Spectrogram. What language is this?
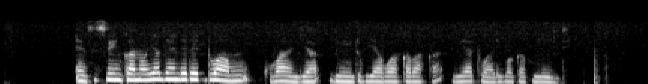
Ganda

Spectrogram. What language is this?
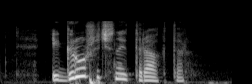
Russian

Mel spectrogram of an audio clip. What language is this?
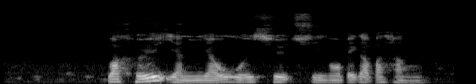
Cantonese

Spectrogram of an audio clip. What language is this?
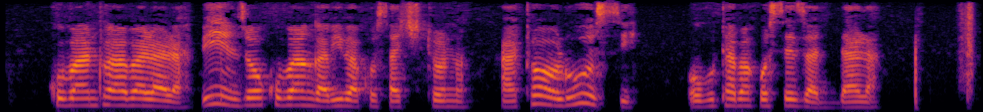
Ganda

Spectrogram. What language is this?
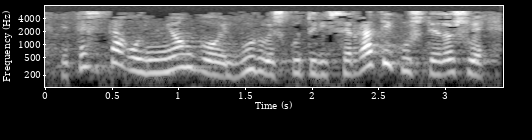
Basque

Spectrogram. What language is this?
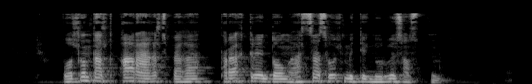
Mongolian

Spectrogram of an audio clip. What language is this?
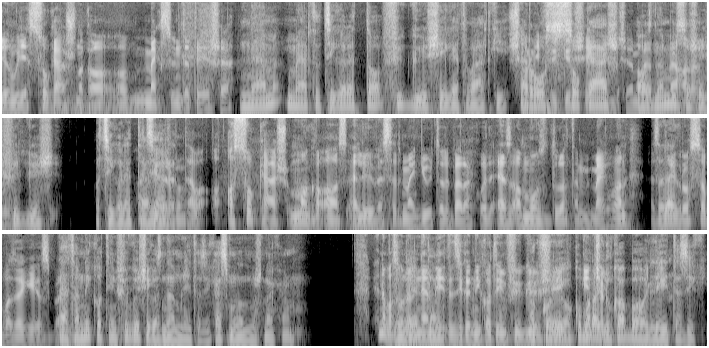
Hungarian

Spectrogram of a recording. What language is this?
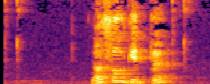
Turkish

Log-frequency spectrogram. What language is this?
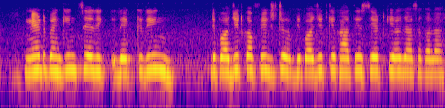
Bhojpuri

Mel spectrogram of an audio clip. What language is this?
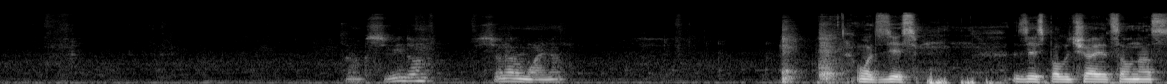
Russian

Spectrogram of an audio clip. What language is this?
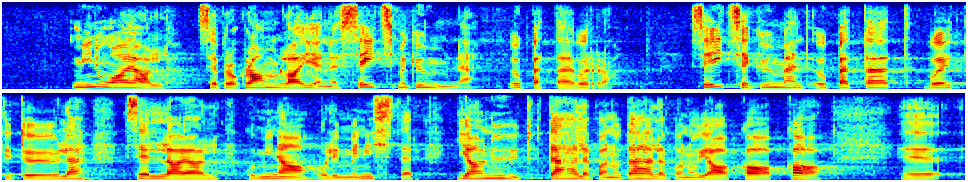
Estonian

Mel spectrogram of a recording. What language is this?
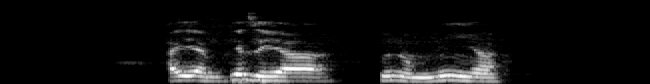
Masana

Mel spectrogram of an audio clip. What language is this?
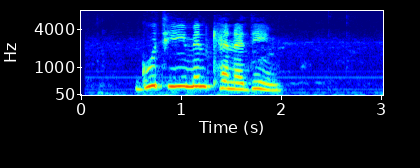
Central Kurdish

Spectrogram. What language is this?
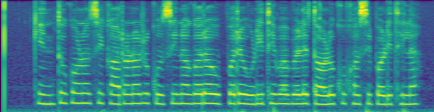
Odia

